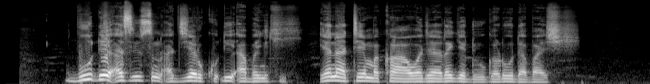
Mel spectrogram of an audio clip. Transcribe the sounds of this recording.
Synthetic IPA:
buː˦ɗeː˨ʔa˨s̬iː˦sʊ˨ŋʔa̰˨d͡ʒɪ˦jɐ˨rkʷʊ˦ɗiː˦ʔa˨bɐ˦ŋkʲiː˨ | jɐ˦naː˨taː˦mɐ˨kaː˦wa˨wɐ˦d͡ʒɛ˦nɽɐ˦ɡʲe˨doː˨ɡɐ˦ɽoː˦da˨baː˦ʃi̥˦

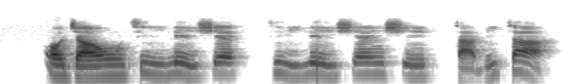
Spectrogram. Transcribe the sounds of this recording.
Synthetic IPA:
ɔ˧d͡ʒa˨o˨˧ũ˧ti˦i˧le˦˨i˨˧˦ʃɛ˦ | ti˦i˧le˦˨i˧˦ʃɛ˦n̩˦ʃe˧ | ta˨bi˨˦ta˦˨

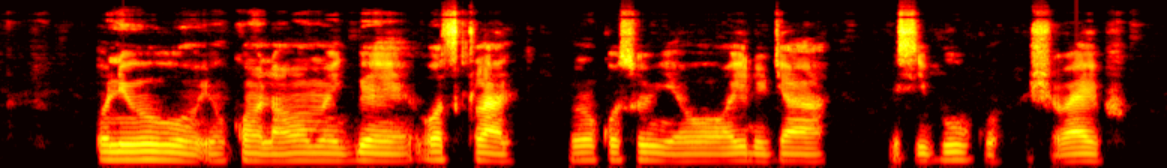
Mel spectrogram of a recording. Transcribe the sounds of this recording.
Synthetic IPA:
o˦nĩ˦wo˦wo˦˨ḭ̃˨kɔ̃˧˨la˨˦˨w̃ɔ̃˧˦˧mɔ̃˧i˧ɡ͡bɛ˦wɔ̰˦tklã˦˨n | nĩ˦w̃ɔ̃˦ko˦so˦mĩ˦ɛ˨˧wɔ˧ɔ˧je˦lo˧d͡ʒa˦ | i˧si˧bu˦ko˨ɛ˨ʃɔ˨ɾa˦i˦˨bu˨

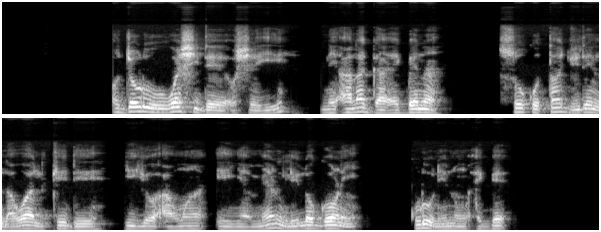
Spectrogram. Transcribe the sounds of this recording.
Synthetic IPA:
ɔ˧d͡ʒɔ˦ɾu˦˨˧wɛ˦ʃi˨dɛ˨ɔ˨ʃɛ˨jiː˨˦ | nĩ˦ʔa˧la˦˨ɡa˧ɛ˧ɡ͡bɛ˦nã˦˨ | so˦ko˧ta˦d͡ʒu˨i˨˦de˦˨la˨wa˦˨li˨ke˦˨de˨˧ | i˧jɔ˧ʔa̰˨w̃ɔ̃˧e˨j̃ã˨mɛ̃˨˦ɾ̃ĩ˦˨le˨˦lɔ˦ɡɔ˦ɾ̃ĩ˧ | ku˦ɾo˦˨nĩ˨˦nũ˦ɛ˧ɡ͡bɛ˦

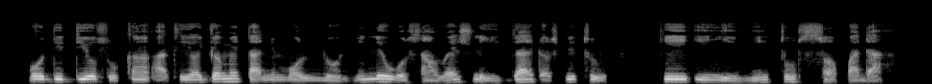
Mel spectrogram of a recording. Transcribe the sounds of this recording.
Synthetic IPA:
o˧di˧di˧o˧su˨kã˧ʔa̰˨tʰi˧ɔ˧d͡ʒɔ˦mɛ̃˦ta˦˨nĩ˧mɔ̃˧lo˨nĩ˨˦le˦˨wo˨sã˨wɛ˨˦sli˦˨ɡa˦˨dɔ˧spi˦tʰu˦˨ | ki˦i˧je˨mĩ˨˧˦to˦sɔ˧k͡pa˧da˨

